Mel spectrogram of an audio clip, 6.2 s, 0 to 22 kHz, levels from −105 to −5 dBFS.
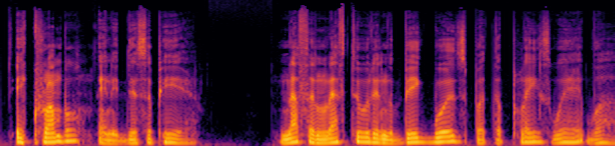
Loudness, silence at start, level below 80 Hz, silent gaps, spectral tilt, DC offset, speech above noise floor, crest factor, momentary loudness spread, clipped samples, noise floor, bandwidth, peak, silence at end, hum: -24 LUFS; 0.15 s; -50 dBFS; none; -7 dB/octave; under 0.1%; 50 dB; 18 dB; 8 LU; under 0.1%; -73 dBFS; 15 kHz; -6 dBFS; 0 s; none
